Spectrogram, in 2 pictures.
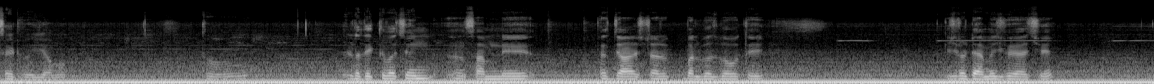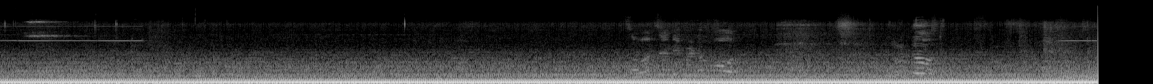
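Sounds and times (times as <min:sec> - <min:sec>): deep hum of ship engine machinery: 0:00.0 - 0:22.6.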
